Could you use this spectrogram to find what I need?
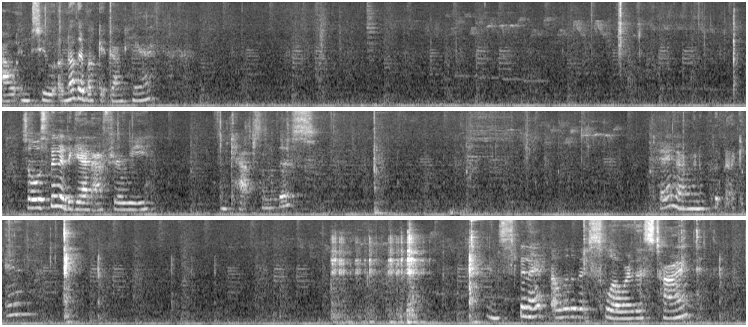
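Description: A young girl talks calmly, close by.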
